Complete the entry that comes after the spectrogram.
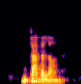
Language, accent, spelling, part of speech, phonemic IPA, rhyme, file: English, Southern England, Babylon, proper noun, /ˈbæb.ɪ.lɒn/, -æbɪlɒn, LL-Q1860 (eng)-Babylon.wav
- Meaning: 1. An ancient city, the ancient capital of Babylonia in modern Iraq, built on the banks of the Euphrates 2. A governate in Iraq 3. Any city of great wealth, luxury and vice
